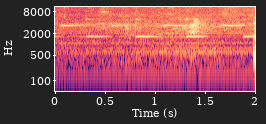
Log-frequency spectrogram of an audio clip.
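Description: A held musical drone: a few steady tones sustained evenly under a pause in the talk, with no rhythm or melody.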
